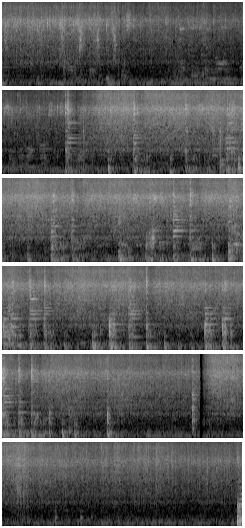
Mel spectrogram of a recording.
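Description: Pounded chilli, shallot and dried-anchovy sambal sizzling in hot oil in a wok, with a steady high hiss. From about six seconds in to about twenty seconds in, a metal spatula scrapes and clacks against the wok as the paste is stirred.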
